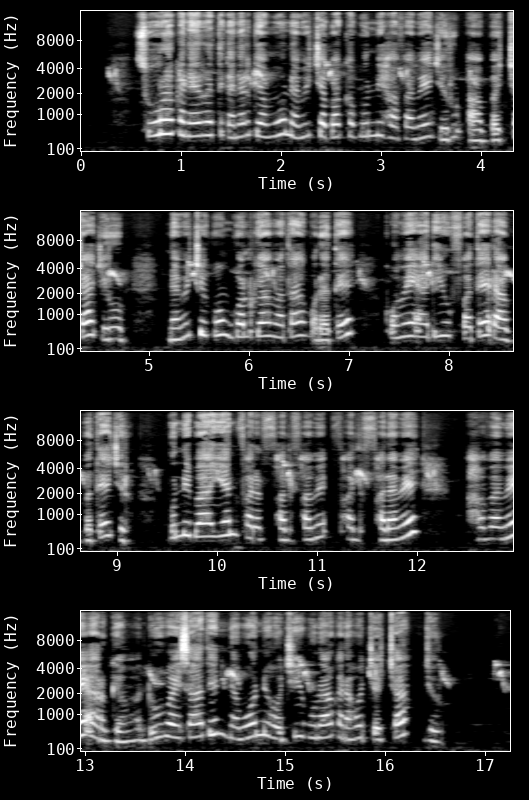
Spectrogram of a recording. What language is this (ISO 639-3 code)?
orm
